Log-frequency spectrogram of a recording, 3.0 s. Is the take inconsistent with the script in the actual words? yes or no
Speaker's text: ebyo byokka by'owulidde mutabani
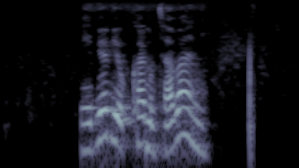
yes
